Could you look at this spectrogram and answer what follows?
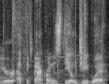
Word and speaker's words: Ojibwe: ethnic background is the ojibwe tribe if i'm pronouncing that correctly ojibwe pretty close ojibwe okay so i was wondering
